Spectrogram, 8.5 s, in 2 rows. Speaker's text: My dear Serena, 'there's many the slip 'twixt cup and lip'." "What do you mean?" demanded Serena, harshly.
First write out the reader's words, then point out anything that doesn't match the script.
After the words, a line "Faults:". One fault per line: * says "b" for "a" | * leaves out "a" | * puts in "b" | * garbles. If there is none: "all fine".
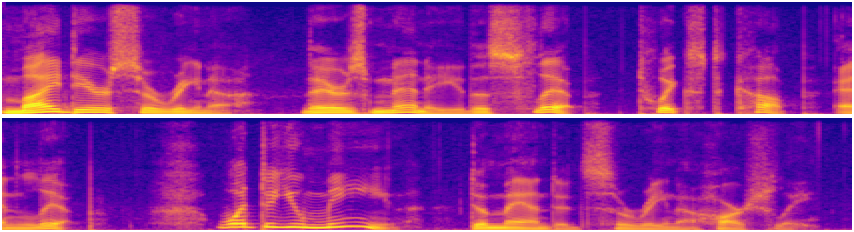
My dear Serena, 'there's many the slip 'twixt cup and lip'." "What do you mean?" demanded Serena, harshly.
Faults:
all fine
